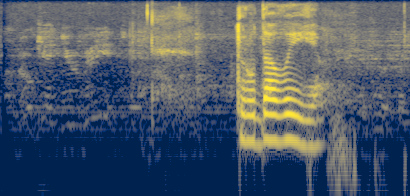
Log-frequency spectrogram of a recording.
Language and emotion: Russian, neutral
